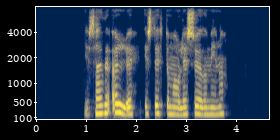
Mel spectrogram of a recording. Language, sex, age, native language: Icelandic, female, 50-59, Icelandic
